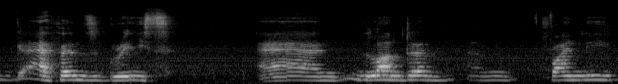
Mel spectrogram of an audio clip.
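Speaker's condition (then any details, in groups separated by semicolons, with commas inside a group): Multiple sclerosis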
